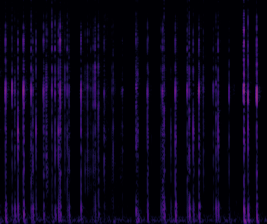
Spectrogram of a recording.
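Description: Long acrylic nails tap rapidly on a small pink gem-shaped plastic lip gloss sealed in a clear plastic blister on a cardboard card. The result is a quick series of sharp, dry clicks with a crisp, crinkly plastic texture and very short decay.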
